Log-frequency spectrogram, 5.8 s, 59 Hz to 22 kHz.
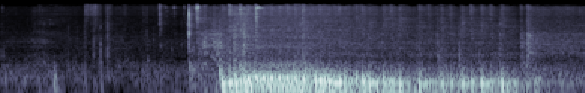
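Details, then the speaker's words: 1961 Cushman Shark Nose golf cart fitted with a Honda Goldwing 1100 engine, first start in a couple of weeks: catches after a short crank, then a smooth, even low idle with a steady beat; runs sweetly. "it has a Honda Goldwing 1100 engines and it runs really nice really a sweet running golf cart"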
